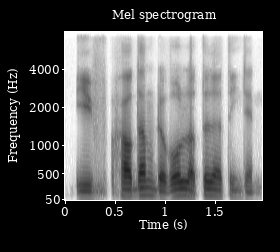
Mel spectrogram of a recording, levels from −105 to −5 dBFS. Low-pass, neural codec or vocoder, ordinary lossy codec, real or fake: 7.2 kHz; codec, 24 kHz, 0.9 kbps, WavTokenizer, large speech release; none; fake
